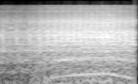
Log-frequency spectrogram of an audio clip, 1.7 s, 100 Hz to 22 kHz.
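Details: VAZ 2107 engine at short idle: uneven tapping knock over a hissy engine note; a knock is present, cause unclear.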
